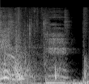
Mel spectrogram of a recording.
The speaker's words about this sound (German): Was machen die da? Sie brechen die Tür auf.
